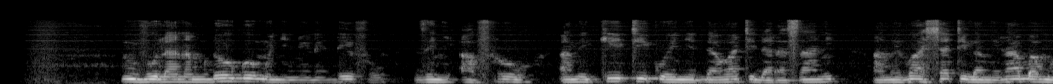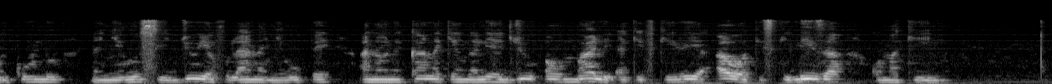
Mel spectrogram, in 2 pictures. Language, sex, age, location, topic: Swahili, male, 18-24, Nairobi, education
